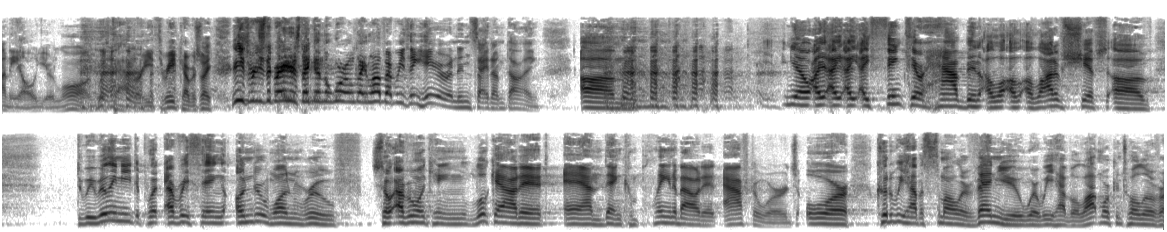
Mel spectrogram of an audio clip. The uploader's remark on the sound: LIVE on-stage at PAX South. This is an awesome show recorded in front of a live audience.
